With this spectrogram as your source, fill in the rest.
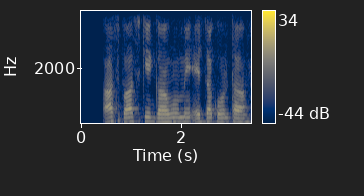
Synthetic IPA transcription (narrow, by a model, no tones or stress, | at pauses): aːspaːskeɡãːʋõmḛ̃ʔɛːsakoːnt̪ʰaː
